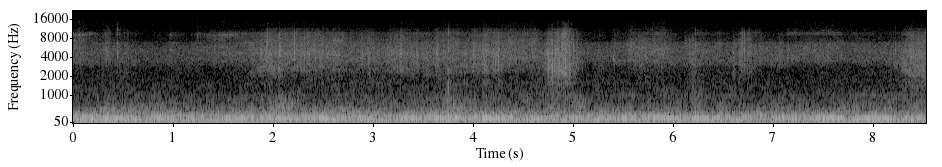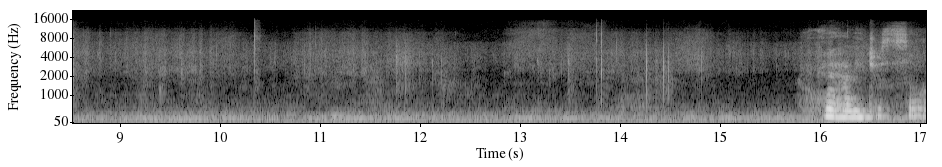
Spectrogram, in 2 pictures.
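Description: A comb brushes softly through hair close by.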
